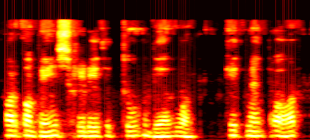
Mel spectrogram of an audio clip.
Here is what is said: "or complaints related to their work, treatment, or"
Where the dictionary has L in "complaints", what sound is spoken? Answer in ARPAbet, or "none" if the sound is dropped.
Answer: none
